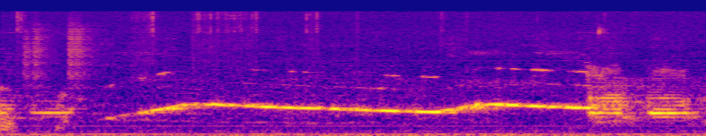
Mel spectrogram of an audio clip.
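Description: An ambulance siren wails in a slow, steady rise and fall, fairly loud and continuous for a few seconds over a low background rumble, with no one talking.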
